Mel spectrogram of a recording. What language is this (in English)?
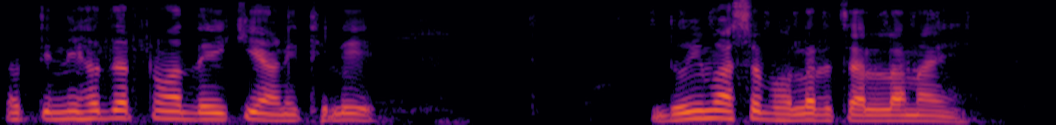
Odia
